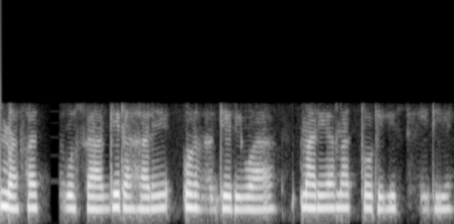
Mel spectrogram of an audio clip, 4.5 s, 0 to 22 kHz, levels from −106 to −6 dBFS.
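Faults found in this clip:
G.729 codec throughout. Speech rebuilt from a vocal-tract filter, pitch predictor and sparse pulses, with nothing above 4 kHz. Plainly audible as a narrow, rough, slightly synthetic voice, which fits G.729A at 8 kbit/s.

VoIP packet loss concealed by the speech codec at 0.40–0.68 s (before "gũcangĩra harĩ"), 1.96–2.19 s (between "gũcangĩra harĩ" and "wa marĩa") and 3.97–4.28 s. The decoder extrapolates the last pitch and filter with falling gain, giving buzzy or noisy, fading smears. The first event loses about 190 ms. The later two are scattered over about 220 ms, with runs up to 30 ms and 70 ms. The voice stays weak briefly after each.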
